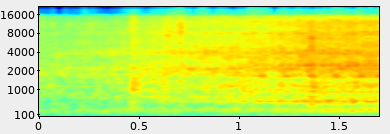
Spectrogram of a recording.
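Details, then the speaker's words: F-150 with about 104,000 km, warm and idling; a tapping that sounded like a valve, heard mostly when cold, is gone, leaving a light, quick ticking that is just normal fuel injector firing. "It sounded like a valve, but it doesn't sound bad now. That's just the injectors you hear fire in there now."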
